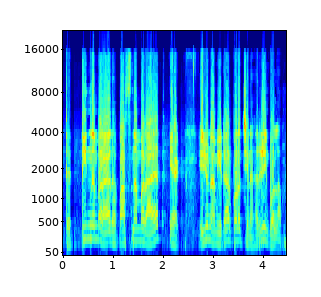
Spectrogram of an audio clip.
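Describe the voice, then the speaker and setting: A man teaching recitation letter by letter, naming each letter and vowel mark and then reciting the words slowly. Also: high-pitched, lively intonation, fairly bright tone. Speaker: Quran reading teacher.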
